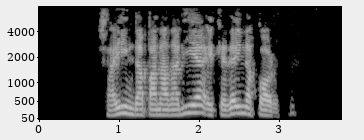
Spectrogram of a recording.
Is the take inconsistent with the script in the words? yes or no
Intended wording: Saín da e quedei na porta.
yes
